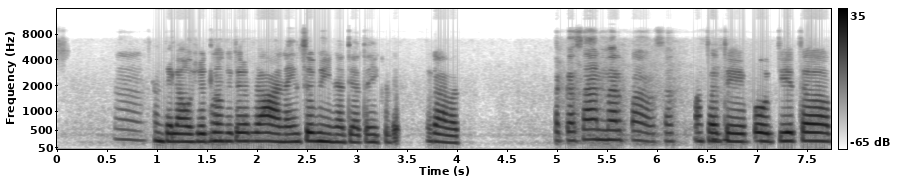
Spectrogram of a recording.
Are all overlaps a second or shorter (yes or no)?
yes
